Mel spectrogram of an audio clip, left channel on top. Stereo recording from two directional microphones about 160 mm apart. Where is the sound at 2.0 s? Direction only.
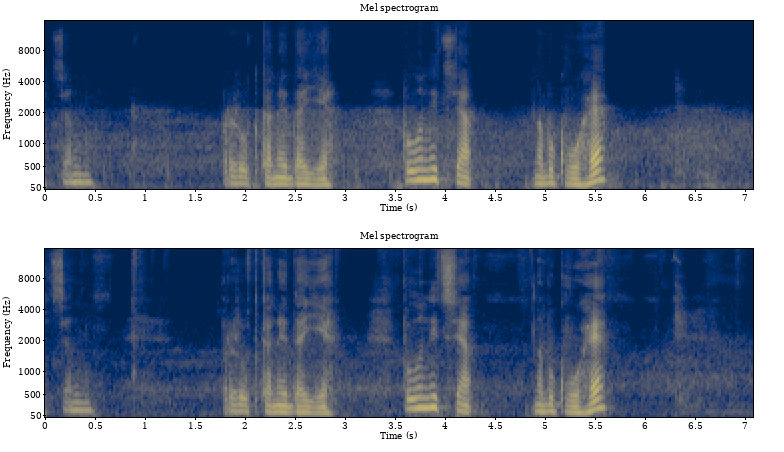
25° right (ahead or behind).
